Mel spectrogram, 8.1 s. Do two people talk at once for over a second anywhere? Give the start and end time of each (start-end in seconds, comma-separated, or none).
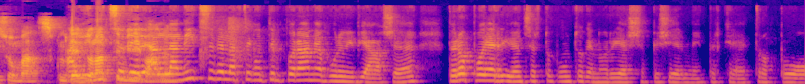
0.6-1.9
